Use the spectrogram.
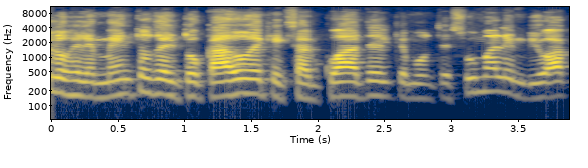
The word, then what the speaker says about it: Quetzalcóatl: hermosos trajes de cuat- eh, eh, ¿cómo se pronuncia? Eh, Cuatelcuot, ay, se me enredó. Quetzalcóatl.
